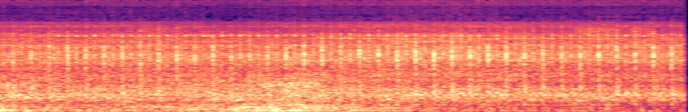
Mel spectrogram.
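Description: Steady running engine with an uneven knocking under it, roughly two to three per second, cause not clear from the sound alone.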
